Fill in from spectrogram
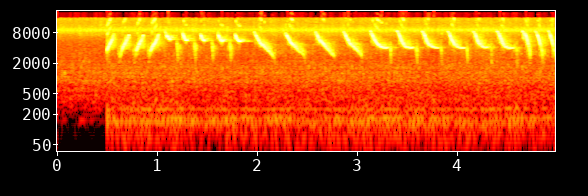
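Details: Kacer, the Oriental magpie-robin, on a masteran training track: a burst of high whistles starts after a short pause, first flat level notes, then evenly spaced downward sweeps about four per second, over a low hum.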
